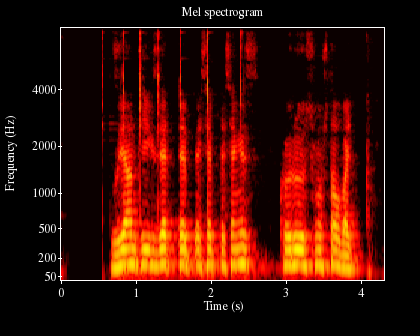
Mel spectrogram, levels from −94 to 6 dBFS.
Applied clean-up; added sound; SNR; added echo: neural mask model RNNoise.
